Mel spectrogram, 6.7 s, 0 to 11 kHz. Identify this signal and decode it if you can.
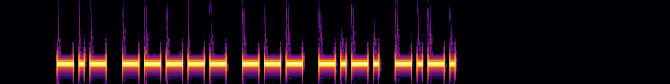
Morse code, heard as a keyed tone, about 22 wpm, 700 Hz. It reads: K0OCC
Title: USA Call Signs - 5 Characters - Repeated 2x - 22wpm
